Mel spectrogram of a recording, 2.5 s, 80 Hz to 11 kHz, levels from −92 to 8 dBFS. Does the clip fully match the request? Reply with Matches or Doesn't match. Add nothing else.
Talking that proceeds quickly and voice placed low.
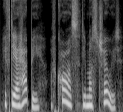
Doesn't match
